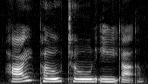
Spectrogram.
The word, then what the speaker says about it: hypotonia: technically that's called hypotonia you say it like this hi PO Tony it's a big word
